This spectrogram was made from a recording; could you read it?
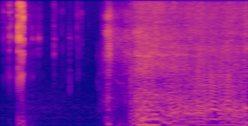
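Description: Teeth biting on a pen: a few sharp, crunchy clicks in quick succession, then a brief pause before a louder, steady grinding crunch that continues for over a second.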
